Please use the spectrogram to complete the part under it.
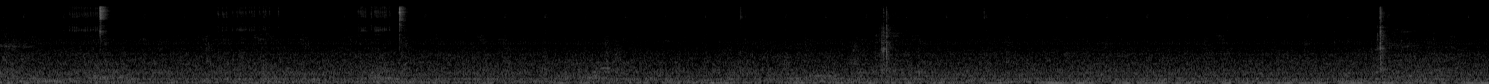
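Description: Small metal watch parts click sharply now and then as they are handled.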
